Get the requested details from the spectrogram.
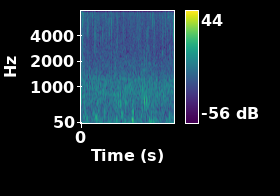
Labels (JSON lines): {"label": "biophony, rattle response", "recorder": "SoundTrap 500"}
